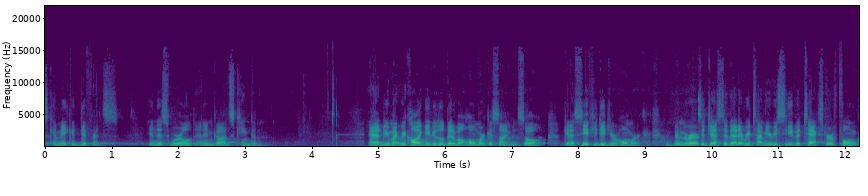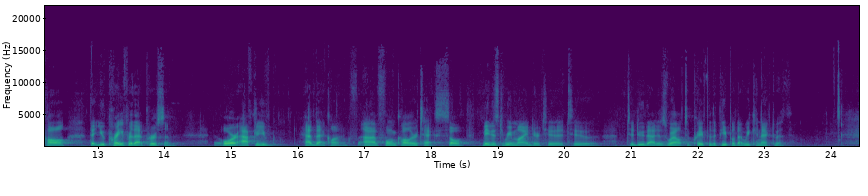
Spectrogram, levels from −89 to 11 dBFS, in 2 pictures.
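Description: Short concealed packet loss shows up at 2.19–2.23 s, 7.49–7.55 s and 11.11–11.15 s: brief gaps the decoder papered over by extending the preceding sound, heard as a quick smear or wobble. A burst of packet loss at 9.69–9.81 s drops about 100 ms, and another at 11.85–11.92 s drops about 40 ms; each becomes a fading held tone or hiss before the audio jumps ahead.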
